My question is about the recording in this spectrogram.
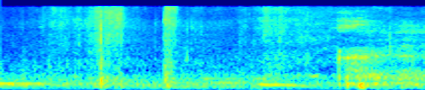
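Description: Quiet handling of a nylon reserve parachute canopy being laid down on a hall floor: a few light ticks and faint rustle in a reverberant room, with a brief murmured voice near the end.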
